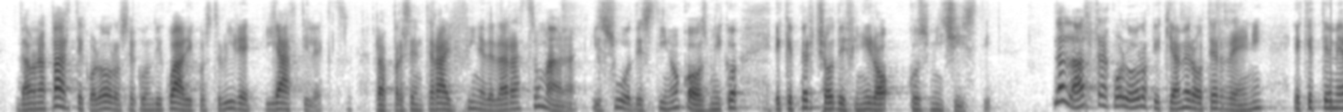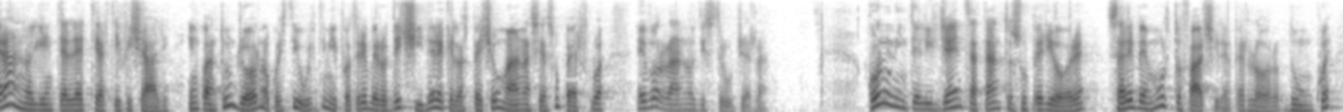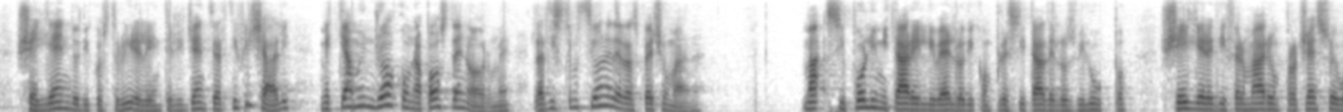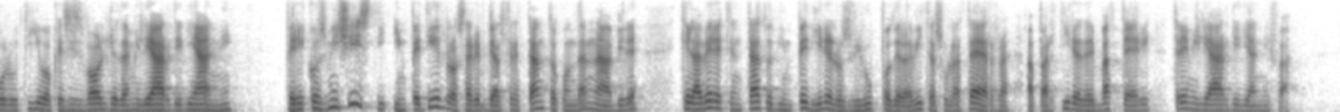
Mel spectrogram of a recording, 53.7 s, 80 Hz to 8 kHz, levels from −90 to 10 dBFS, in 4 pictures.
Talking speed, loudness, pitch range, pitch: 145 wpm, -25 LUFS, 140-170 Hz, 150 Hz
